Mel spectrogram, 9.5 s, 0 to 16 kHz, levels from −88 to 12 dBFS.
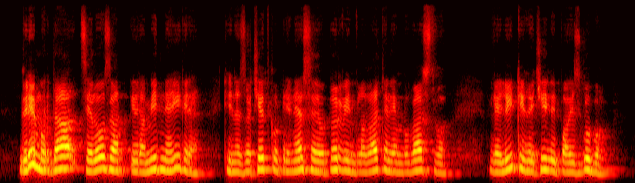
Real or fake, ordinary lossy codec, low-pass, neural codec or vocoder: fake; none; 14.4 kHz; codec, 32 kHz, 1.9 kbps, SNAC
